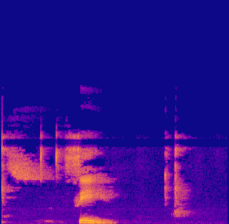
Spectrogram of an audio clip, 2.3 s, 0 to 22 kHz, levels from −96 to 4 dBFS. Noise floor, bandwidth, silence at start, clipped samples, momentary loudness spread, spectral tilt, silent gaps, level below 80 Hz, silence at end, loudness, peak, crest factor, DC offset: -45 dBFS; 9.6 kHz; 0 s; under 0.1%; 16 LU; -2.5 dB/octave; none; -60 dBFS; 0.45 s; -20 LUFS; -2 dBFS; 22 dB; under 0.1%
